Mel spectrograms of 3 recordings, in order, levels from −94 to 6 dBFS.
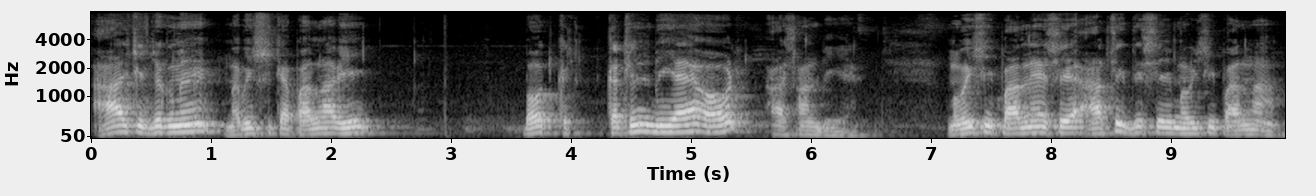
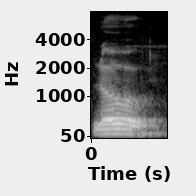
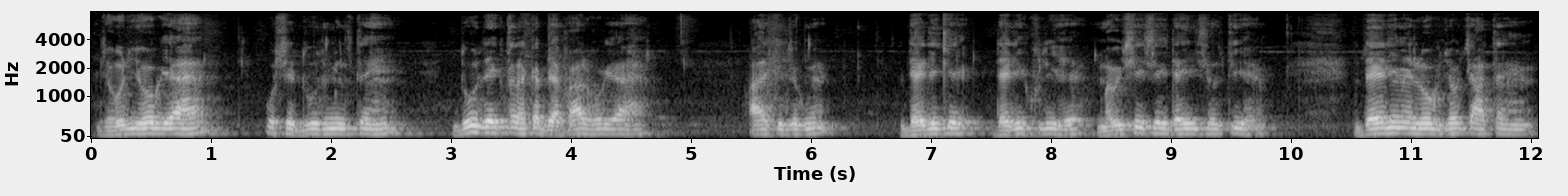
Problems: background sounds at intervals, background conversations at intervals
